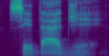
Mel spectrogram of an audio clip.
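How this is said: It is said with a Brazilian Portuguese accent.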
